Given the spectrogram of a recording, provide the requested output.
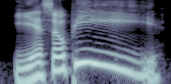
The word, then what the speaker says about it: ESOP: And which ones are emphasized? The P is emphasized. ESOP. It's spelled ESOP, all caps.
